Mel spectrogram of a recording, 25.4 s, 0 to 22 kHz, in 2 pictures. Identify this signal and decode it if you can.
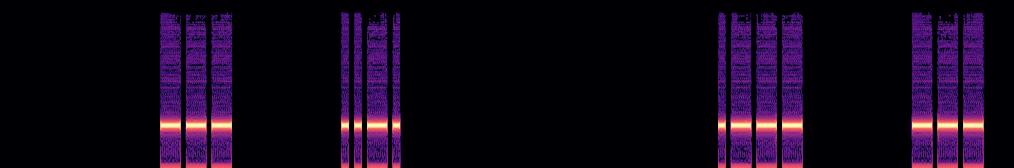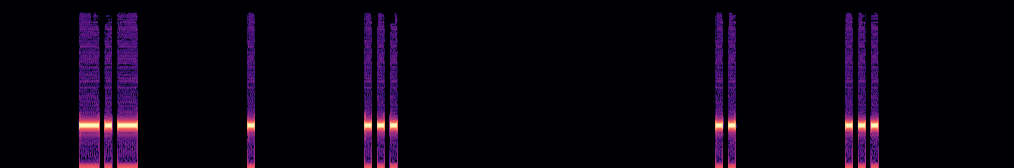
Morse code, heard as a keyed tone, about 15 wpm, spaced as for 5 wpm, 1000 Hz. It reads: OF JOKES IS
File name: qotdfiles / 5wpm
